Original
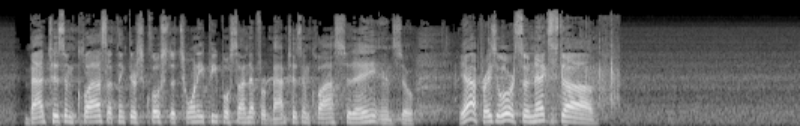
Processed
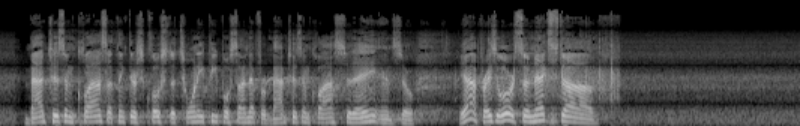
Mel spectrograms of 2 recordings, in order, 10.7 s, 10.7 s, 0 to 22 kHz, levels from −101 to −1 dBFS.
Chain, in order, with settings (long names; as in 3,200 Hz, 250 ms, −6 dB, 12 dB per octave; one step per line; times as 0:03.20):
phaser with its sweep stopped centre 2,600 Hz, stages 6
level −8.5 dB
